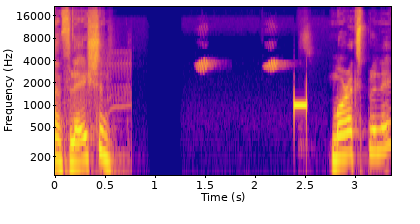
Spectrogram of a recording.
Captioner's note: birds chirping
